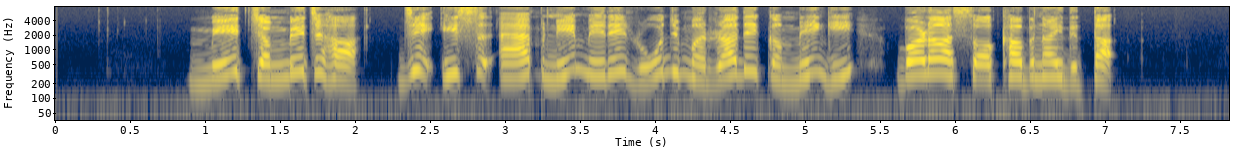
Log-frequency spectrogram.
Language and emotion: Dogri, surprised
